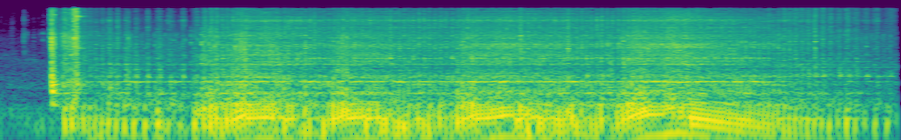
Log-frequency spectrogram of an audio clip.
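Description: An all-original vintage three-wheeler's engine kicks to life with a sharp catch, then settles into a loud, close, slightly uneven cold idle that surges and dips over several seconds, with no one speaking.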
